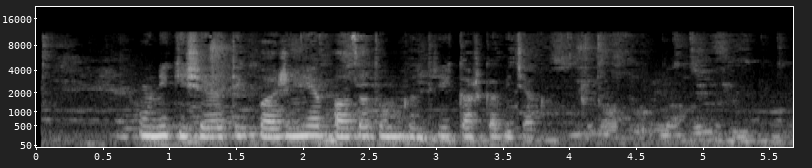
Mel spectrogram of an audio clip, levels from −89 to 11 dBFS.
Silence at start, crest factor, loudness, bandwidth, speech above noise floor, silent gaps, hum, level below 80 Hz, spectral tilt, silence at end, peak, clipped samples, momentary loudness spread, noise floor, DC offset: 0.6 s; 16 dB; -21 LUFS; 11.5 kHz; 26 dB; none; none; -50 dBFS; -5.5 dB/octave; 0.1 s; -8 dBFS; under 0.1%; 21 LU; -48 dBFS; under 0.1%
